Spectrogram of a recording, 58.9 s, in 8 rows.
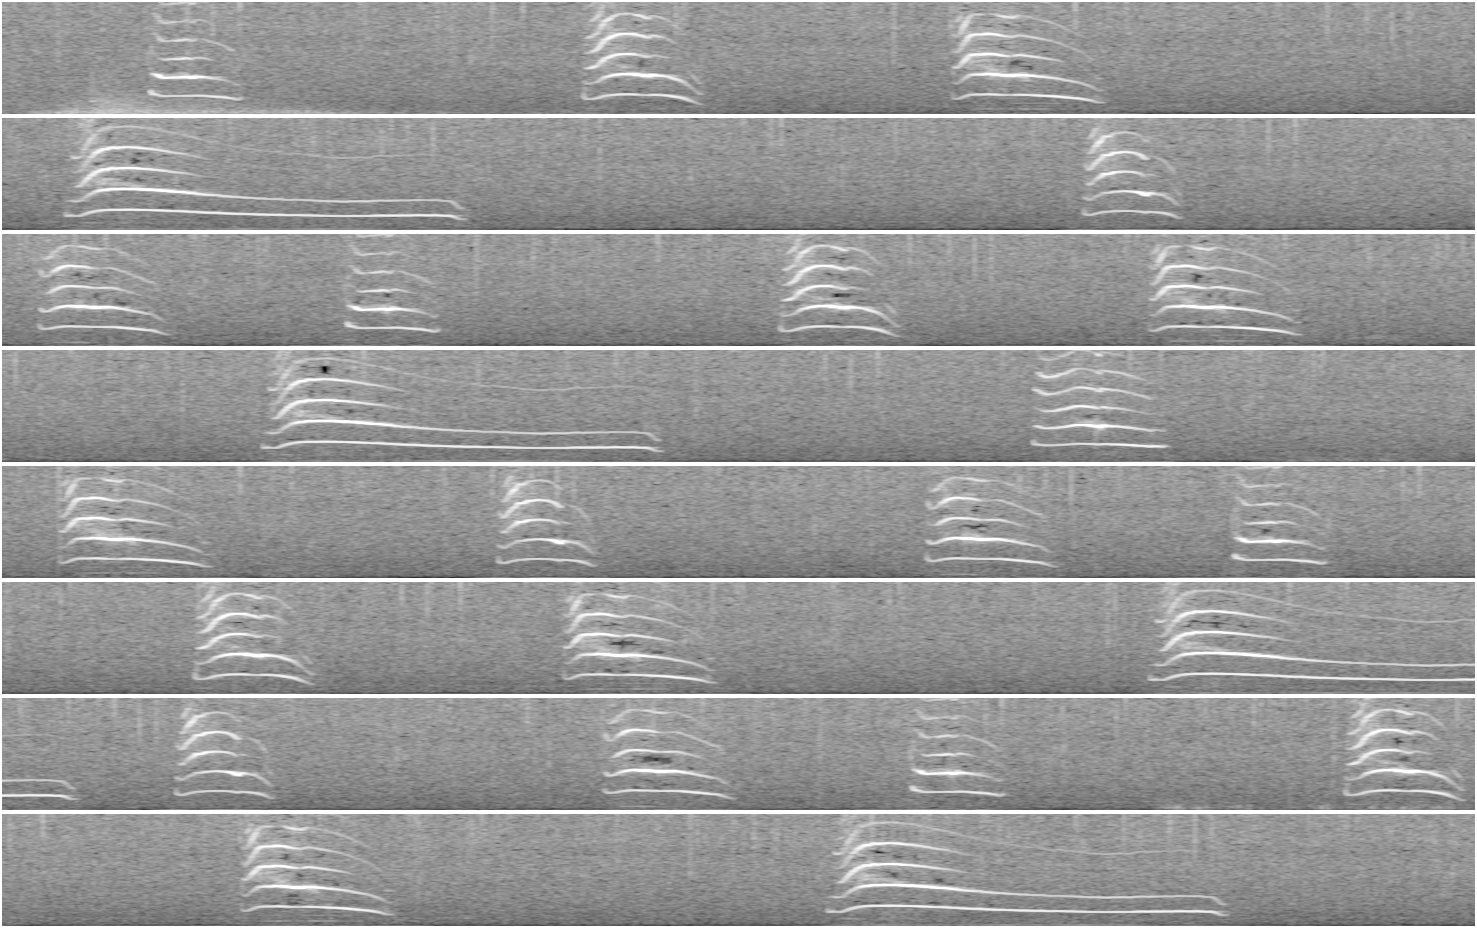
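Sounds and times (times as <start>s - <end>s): rain hissing: 0.0s - 58.9s
cat meowing: 0.7s - 1.2s, 2.9s - 3.6s, 4.7s - 5.6s, 7.6s - 9.8s, 12.8s - 13.3s, 14.9s - 15.6s, 16.4s - 17.0s, 18.6s - 19.2s, 20.5s - 21.3s, 23.4s - 25.5s, 27.2s - 28.0s, 29.7s - 30.6s, 31.9s - 32.5s, 34.1s - 34.8s, 35.6s - 36.1s, 37.8s - 38.4s, 39.6s - 40.4s, 42.6s - 45.6s, 47.2s - 47.9s, 48.7s - 49.2s, 50.9s - 51.6s, 52.8s - 53.6s, 55.7s - 57.8s.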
